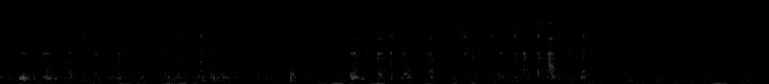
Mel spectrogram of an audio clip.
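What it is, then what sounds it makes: Scratch-art paper being scratched. A pointed wooden stick scratches across a flat scratch-art page, a black coating over colored paper. A quick, uneven series of short, dry, bright scraping strokes comes at about four per second, with a steady low hiss underneath. The strokes fade to a softer rub after about six seconds.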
